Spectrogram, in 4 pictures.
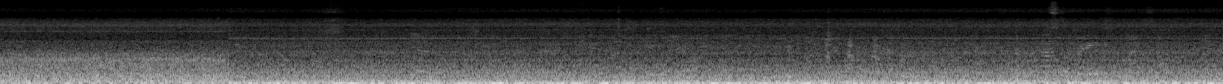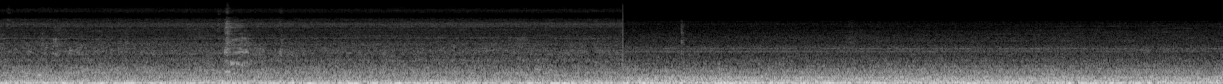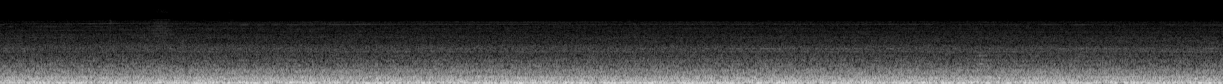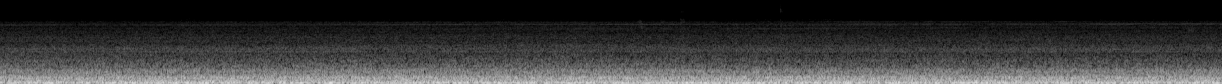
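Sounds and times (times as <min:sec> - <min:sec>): airliner cabin rumble: 0:00.0 - 0:18.5.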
